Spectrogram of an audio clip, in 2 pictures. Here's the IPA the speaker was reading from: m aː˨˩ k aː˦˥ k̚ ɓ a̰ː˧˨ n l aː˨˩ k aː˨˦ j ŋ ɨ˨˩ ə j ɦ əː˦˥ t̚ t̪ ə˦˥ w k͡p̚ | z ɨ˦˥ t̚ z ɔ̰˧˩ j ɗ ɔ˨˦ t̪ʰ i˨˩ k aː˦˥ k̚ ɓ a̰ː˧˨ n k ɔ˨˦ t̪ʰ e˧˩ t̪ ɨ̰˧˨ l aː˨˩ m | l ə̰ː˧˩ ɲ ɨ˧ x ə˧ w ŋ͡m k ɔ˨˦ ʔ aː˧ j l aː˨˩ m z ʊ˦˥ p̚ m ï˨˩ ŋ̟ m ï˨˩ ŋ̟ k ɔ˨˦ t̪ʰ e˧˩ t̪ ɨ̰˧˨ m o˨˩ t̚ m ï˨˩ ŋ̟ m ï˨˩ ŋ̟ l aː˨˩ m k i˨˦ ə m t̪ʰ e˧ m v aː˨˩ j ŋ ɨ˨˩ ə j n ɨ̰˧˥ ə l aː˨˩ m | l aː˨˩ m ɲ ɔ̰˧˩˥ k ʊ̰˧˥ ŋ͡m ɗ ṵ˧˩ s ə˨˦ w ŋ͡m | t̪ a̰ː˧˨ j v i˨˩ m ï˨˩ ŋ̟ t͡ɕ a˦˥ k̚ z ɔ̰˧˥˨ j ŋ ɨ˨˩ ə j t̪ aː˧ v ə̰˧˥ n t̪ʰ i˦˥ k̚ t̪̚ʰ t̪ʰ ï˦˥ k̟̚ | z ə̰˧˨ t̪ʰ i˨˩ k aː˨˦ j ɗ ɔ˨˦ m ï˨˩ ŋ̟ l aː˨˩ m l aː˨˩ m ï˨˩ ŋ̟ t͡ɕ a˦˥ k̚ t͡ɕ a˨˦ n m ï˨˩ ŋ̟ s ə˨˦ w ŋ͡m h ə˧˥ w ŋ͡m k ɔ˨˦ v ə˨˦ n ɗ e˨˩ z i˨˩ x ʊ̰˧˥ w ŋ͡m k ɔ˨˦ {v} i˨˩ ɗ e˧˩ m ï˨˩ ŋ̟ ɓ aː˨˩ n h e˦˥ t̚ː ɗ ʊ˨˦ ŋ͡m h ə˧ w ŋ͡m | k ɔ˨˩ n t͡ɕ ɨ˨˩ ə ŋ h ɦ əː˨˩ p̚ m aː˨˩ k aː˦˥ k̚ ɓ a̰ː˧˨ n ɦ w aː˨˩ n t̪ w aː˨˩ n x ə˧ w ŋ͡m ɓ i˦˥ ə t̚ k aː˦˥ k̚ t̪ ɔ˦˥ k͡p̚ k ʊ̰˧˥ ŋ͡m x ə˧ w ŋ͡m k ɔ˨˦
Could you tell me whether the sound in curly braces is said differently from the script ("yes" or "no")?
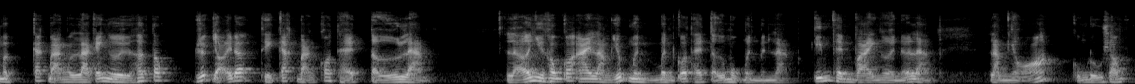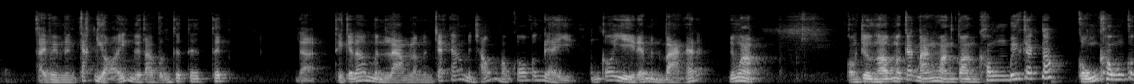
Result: yes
